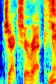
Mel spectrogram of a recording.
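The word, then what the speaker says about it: Jacques Chirac: Jack Sharak. I'll let you know what they look like then, guys. help help you spell it. Jacqu as in the French way.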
